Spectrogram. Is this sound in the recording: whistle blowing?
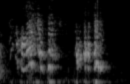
no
